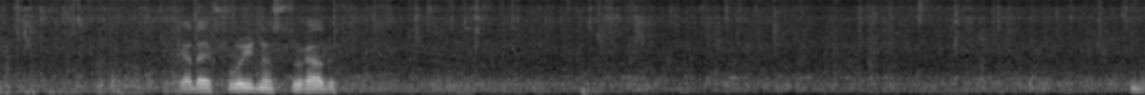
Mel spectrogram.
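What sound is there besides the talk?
heavy rain at night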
